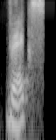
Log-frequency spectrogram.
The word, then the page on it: vex: Indian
